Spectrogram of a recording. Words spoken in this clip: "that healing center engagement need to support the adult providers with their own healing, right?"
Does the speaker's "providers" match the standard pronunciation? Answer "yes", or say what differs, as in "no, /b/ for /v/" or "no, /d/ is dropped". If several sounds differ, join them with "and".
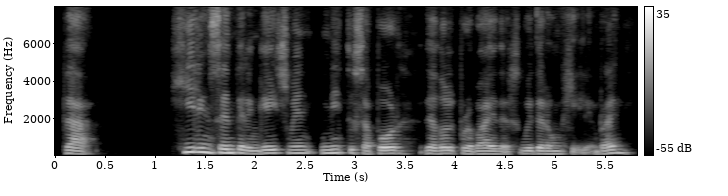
no, /s/ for /z/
